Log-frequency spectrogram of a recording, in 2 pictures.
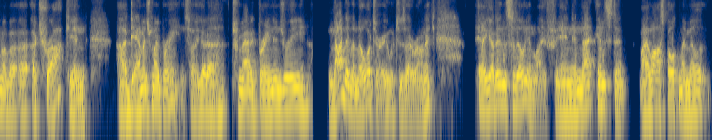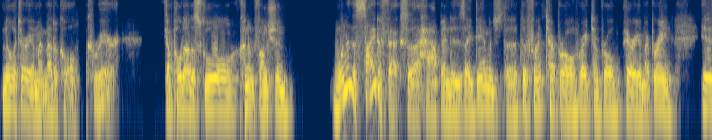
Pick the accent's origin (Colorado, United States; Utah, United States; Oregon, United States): Colorado, United States; my hometown of Colorado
